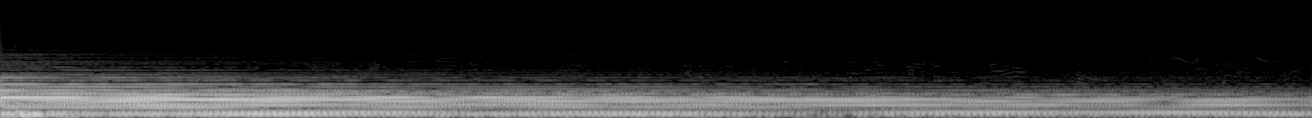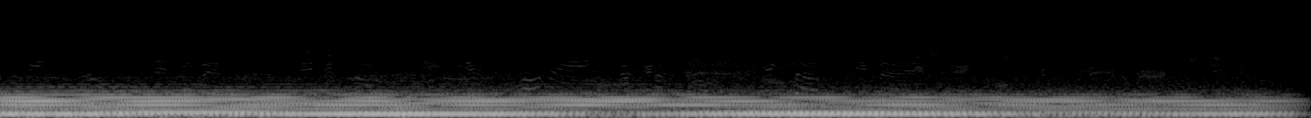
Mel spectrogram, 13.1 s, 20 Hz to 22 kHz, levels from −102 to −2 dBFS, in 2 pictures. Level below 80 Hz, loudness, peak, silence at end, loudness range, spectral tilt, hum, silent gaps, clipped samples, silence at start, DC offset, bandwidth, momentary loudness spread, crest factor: -62 dBFS; -34 LUFS; -16 dBFS; 0.1 s; 15 LU; -13 dB/octave; none; none; under 0.1%; 0 s; under 0.1%; 2.1 kHz; 20 LU; 18 dB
